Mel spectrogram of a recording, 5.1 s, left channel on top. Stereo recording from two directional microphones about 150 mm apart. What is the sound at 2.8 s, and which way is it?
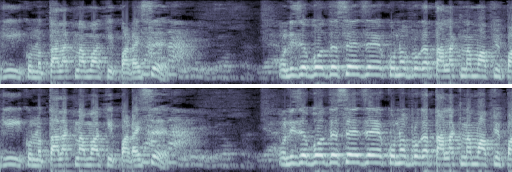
Speech, 25° left (ahead or behind).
